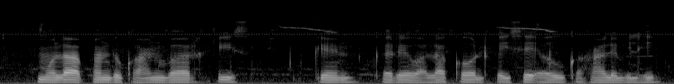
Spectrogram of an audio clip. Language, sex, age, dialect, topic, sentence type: Chhattisgarhi, male, 18-24, Central, banking, question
